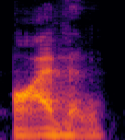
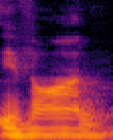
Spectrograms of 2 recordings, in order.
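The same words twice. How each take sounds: First: The name is said the Australian way. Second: The name is said the Ukrainian way.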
